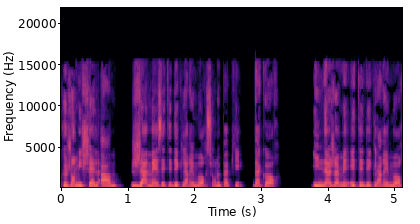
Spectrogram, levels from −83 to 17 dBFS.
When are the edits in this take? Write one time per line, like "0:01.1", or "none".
0:00.9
